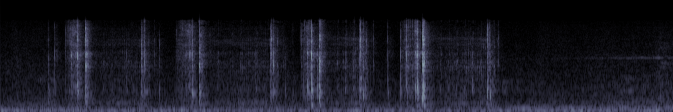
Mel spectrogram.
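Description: Rotary telephone being dialled: a run of sharp clicks in short clusters over about six seconds, as the dial is turned and released for each digit of the number.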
